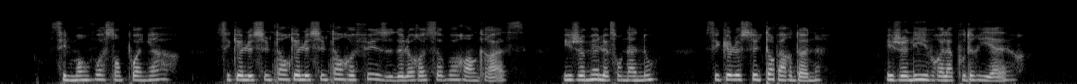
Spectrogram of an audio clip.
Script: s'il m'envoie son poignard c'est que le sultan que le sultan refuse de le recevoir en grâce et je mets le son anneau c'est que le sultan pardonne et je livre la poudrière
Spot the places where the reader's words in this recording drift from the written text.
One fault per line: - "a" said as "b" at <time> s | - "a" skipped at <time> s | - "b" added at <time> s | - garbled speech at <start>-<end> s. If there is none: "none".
none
